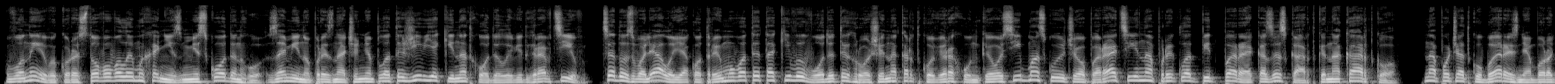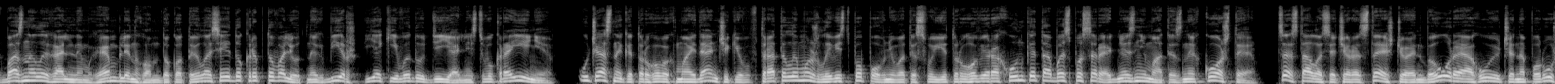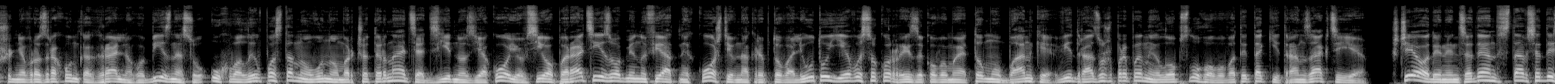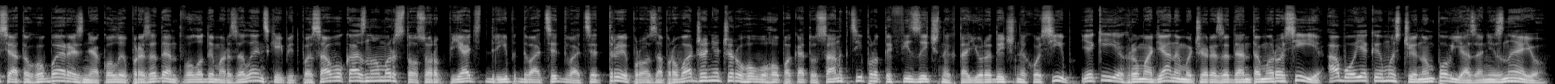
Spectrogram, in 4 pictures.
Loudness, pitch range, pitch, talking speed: -15 LUFS, 110-160 Hz, 125 Hz, 135 wpm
